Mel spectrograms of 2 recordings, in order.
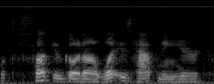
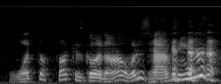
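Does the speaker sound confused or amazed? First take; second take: confused; amazed. First: It sounds confused and lost. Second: It sounds amazed and impressed.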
